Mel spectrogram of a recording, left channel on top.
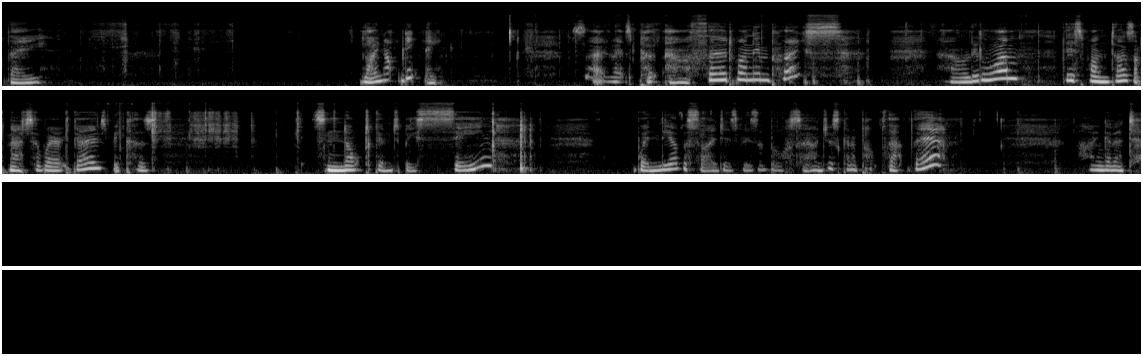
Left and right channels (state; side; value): silent; right; 59 dB below the other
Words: they line up neatly. So let's put our third one in place, our little one. This one doesn't matter where it goes because it's not going to be seen when the other side is visible. So I'm just going to pop that there. I'm going to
